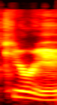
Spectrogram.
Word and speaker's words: Kyrie: But um, it's Kyrie. It's based on Kyrie Eleison, as you would expect.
